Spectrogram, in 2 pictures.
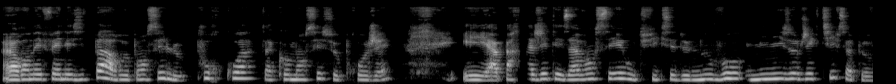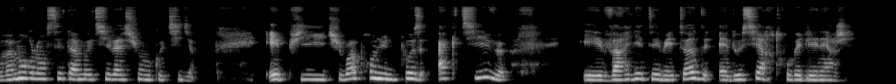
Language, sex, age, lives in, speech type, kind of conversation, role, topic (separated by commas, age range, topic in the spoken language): French, female, 30-34, France, read, expert-assistant, expert, Comment planifier mon budget pour concrétiser un grand rêve sans me priver au quotidien ?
